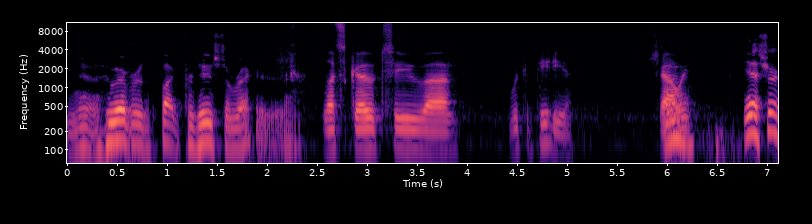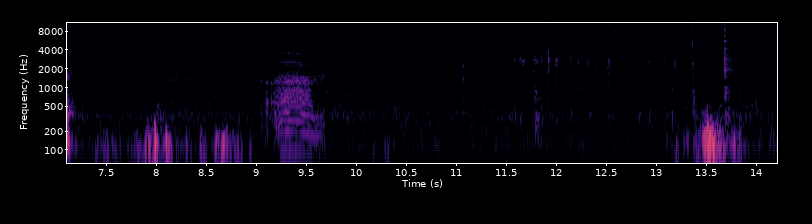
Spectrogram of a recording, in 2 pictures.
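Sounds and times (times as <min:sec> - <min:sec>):
speech: 0:00.1 - 0:05.2, 0:05.8 - 0:07.2
fast typing on a computer keyboard: 0:11.0 - 0:13.9.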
